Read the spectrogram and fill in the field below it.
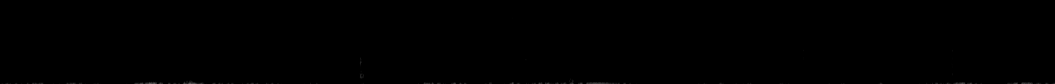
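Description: Stiff cards flick and slap as they are shuffled through by hand.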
